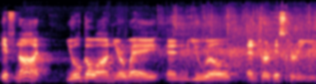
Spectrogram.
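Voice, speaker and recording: Over crowd noise and audible room echo, a man with an American accent speaks very slowly at a medium pitch, his intonation fairly even. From US and Germany. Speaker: author and researcher. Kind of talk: conference talk. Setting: video call. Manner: emphatic.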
